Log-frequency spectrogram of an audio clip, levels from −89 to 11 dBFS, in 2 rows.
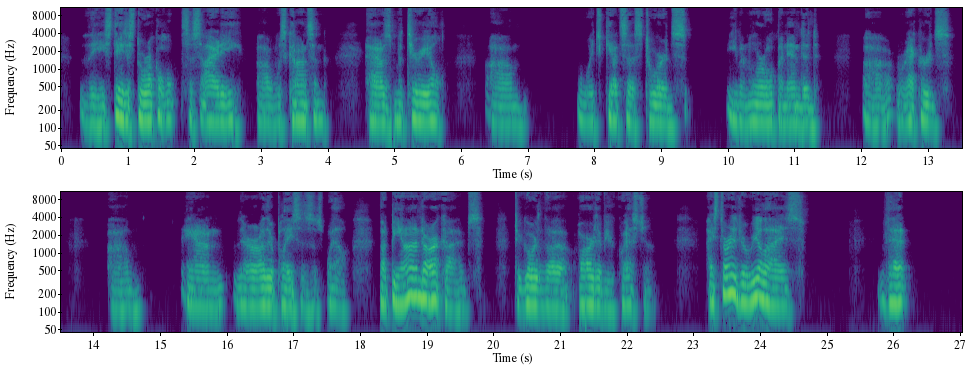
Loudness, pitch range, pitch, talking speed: -25 LUFS, 115-135 Hz, 125 Hz, 95 wpm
